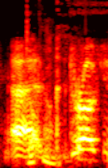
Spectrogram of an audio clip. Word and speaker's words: Dorosh: Dorosh is usually how I say it. I think my dad said it a little differently and gives my mom heck for saying it the way she does.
